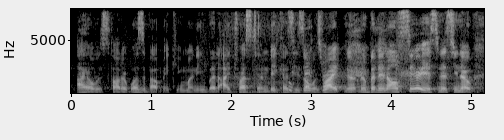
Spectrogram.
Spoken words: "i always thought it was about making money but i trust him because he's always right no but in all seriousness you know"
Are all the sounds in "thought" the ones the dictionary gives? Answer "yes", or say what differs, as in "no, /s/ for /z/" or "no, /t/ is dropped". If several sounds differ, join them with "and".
yes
